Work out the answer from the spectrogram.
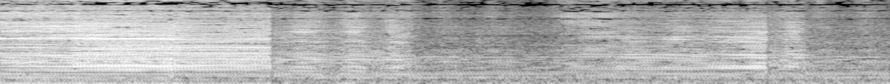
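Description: A power tool grinds a part flat while it is being modified, producing a loud, steady, high-pitched rasping whine for about a second and a half. The sound then drops to a quieter, uneven grinding that rises and falls.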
